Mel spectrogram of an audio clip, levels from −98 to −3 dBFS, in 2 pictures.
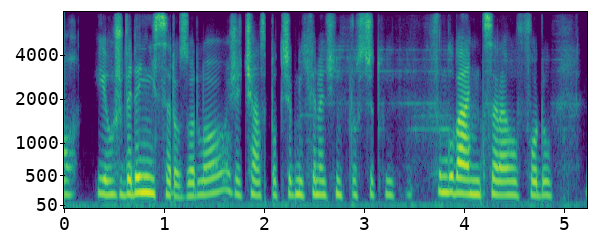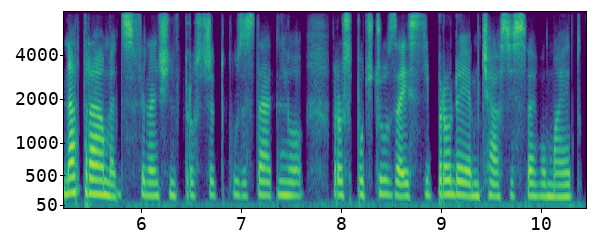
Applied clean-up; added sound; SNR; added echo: neural diffusion model UNIVERSE++.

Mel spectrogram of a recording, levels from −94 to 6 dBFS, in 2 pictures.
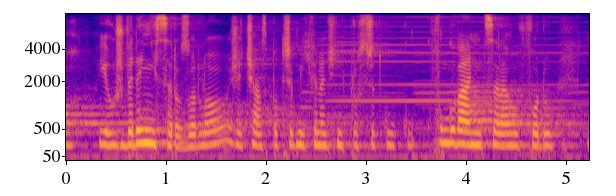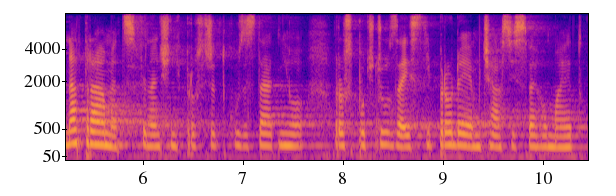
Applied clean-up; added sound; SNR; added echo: none; Harmonica; 20 dB; none.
